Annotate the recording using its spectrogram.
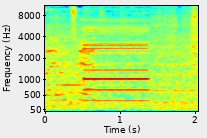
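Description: A Nohab diesel locomotive's horn sounds one steady blast of just under a second, heard from inside the cab over the constant running of the diesel engine, as a warning for the level crossing just ahead.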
